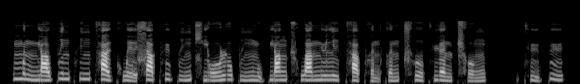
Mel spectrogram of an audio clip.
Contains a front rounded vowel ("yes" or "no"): yes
